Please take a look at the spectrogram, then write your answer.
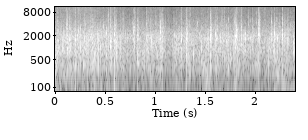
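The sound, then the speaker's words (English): A steady round of applause for everyone graduating this semester, many hands clapping in a dense, continuous patter at an even loudness, with no voices or other sounds breaking through. “So let me give a round of applause to everybody graduating this semester.”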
